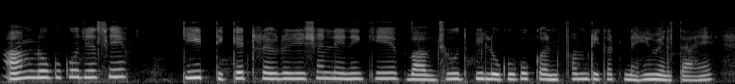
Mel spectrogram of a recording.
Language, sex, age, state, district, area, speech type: Urdu, female, 18-30, Uttar Pradesh, Gautam Buddha Nagar, rural, spontaneous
